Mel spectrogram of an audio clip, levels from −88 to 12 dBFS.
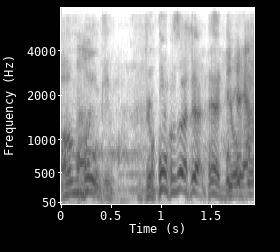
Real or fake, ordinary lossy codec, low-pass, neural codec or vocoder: fake; Opus, 24 kbps; 7.2 kHz; codec, 24 kHz, 3 kbps, HILCodec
